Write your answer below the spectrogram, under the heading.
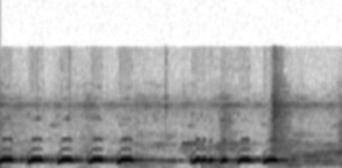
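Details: Local zebra dove in full, clear song: two quick runs of bright, bubbling pulsed coos on one steady pitch, each run about five notes, ending in a softer fading tone.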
